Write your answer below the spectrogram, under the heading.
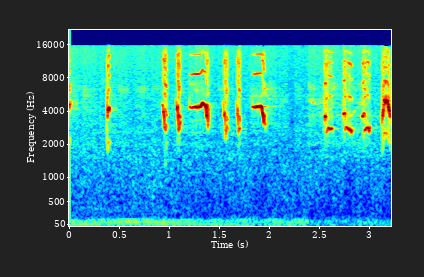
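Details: Bar-winged prinia lure song for reviving a quiet bird: varied sharp high chirps and short slurred whistles, uneven in rhythm, some notes doubled.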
